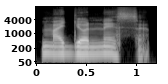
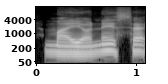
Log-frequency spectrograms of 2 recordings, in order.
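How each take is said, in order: First: The y is a firm consonant. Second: The y is open and vowel-like. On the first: This is the general pronunciation. "en lugar de" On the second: This is the regional pronunciation. "la abertura de Y"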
